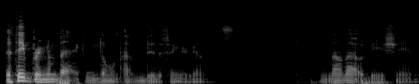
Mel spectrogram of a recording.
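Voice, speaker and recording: A man's voice: low voice, a little fast, gravelly, darkish tone. A young man co-hosting a casual chat, enthusiastic and slangy. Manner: enthusiastic, says "dude" and "like" a lot. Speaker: co-host.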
